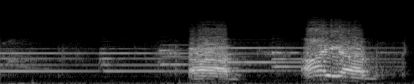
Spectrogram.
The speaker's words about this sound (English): That was my clock. Yes, well, do not ask for whom the bell tolls.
